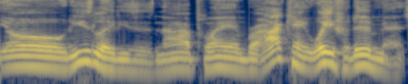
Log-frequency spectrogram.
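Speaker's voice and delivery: plain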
